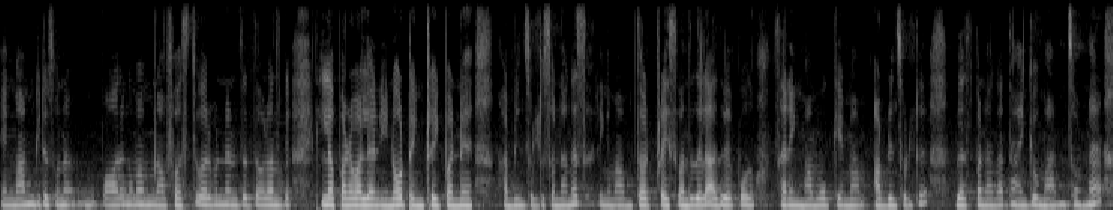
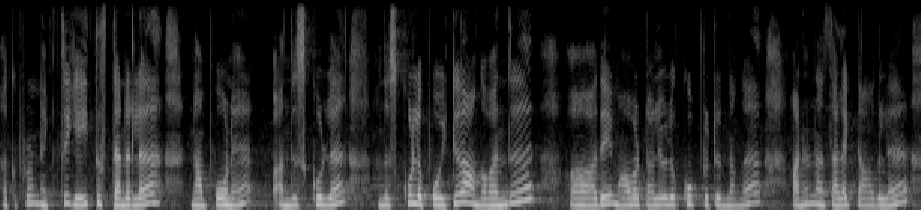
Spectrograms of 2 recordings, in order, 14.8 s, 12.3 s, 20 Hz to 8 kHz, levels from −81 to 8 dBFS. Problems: none marked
